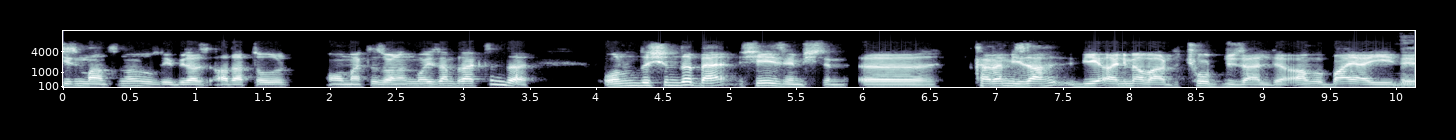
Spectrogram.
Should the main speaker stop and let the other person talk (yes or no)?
no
